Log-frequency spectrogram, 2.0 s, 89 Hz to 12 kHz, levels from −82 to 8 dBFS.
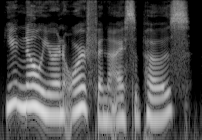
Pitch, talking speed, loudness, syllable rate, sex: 235 Hz, 210 wpm, -15 LUFS, 6.0 syllables/s, female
